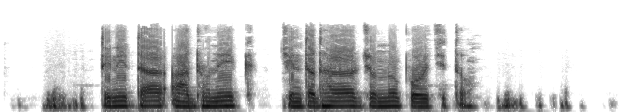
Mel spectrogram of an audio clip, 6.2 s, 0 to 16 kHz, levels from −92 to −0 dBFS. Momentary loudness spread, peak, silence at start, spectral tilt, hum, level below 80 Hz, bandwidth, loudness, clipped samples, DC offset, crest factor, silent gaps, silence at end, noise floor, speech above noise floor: 20 LU; -2 dBFS; 0.45 s; -7.5 dB/octave; none; -44 dBFS; 7.6 kHz; -14 LUFS; under 0.1%; under 0.1%; 14 dB; none; 0.55 s; -59 dBFS; 47 dB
